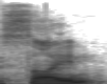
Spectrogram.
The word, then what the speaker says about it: sign: अगर जी के फौरी बाद एन आ जाए, जैसे SIGN, यहाँ जी के बाद एन आया है तो यहाँ पे जी हो जाएगा साइलेंट, इसे हम पढ़ेंगे साइन।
